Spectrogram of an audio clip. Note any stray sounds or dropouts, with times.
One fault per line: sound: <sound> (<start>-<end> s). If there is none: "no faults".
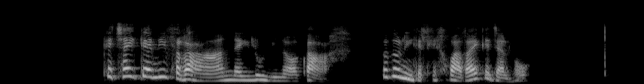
no faults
